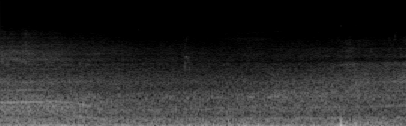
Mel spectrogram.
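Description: CSX intermodal freight train of empty well cars rolling away, a steady low rumble of wheels on rail slowly fading. A thin squealing tone sounds in the first second.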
